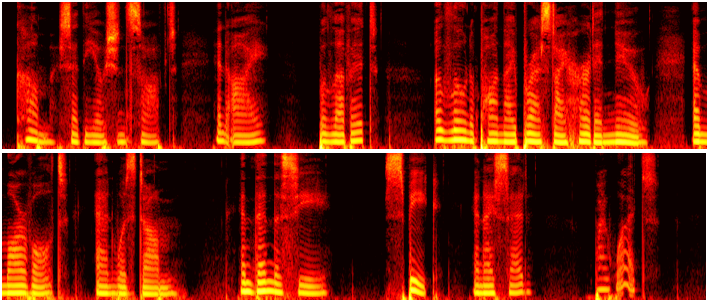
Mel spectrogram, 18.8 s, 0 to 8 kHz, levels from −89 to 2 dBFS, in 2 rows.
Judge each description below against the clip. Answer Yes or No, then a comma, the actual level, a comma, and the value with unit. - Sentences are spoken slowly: Yes, slow, 115 wpm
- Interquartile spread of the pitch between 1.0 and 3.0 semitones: Yes, narrow, 2.5 semitones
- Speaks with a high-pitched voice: No, medium, 150 Hz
